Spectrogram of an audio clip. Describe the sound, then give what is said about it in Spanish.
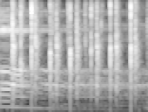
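A short round of applause on the radio show Efecto Doppler in Neuquén, welcoming the week's guest artist: a dozen or so sharp hand claps at a quick, fairly steady rhythm, moderately loud, with a sustained tonal sound running underneath. “aplauso”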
